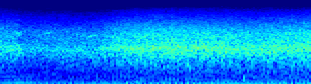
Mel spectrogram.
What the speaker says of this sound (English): But Henry still stayed in the tunnel and blew steam at him.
